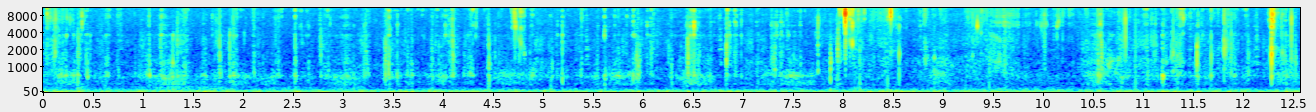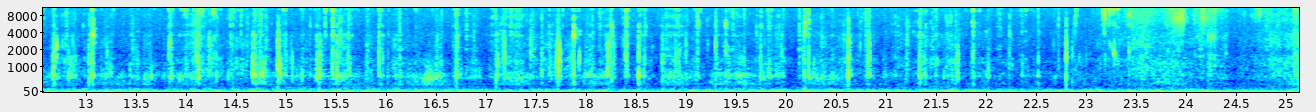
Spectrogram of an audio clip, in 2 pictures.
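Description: Close-miked chewing and crunching of a flaky puff-pastry cube pie filled with vanilla cream, with many small crisp crackles of the pastry; a fresh bite near the end brings a denser burst of crunching.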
